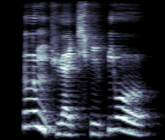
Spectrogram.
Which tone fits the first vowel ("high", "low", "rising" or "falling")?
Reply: falling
